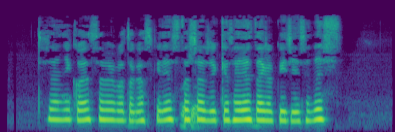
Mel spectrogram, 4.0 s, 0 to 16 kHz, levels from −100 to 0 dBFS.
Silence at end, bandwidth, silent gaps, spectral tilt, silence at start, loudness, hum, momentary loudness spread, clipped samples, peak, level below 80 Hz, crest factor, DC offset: 0.55 s; 10.5 kHz; none; -4.5 dB/octave; 0.4 s; -20 LUFS; none; 8 LU; under 0.1%; -6 dBFS; -72 dBFS; 16 dB; under 0.1%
